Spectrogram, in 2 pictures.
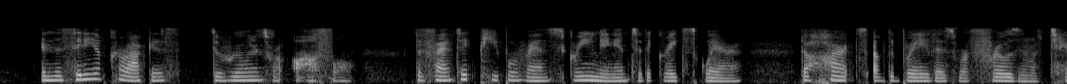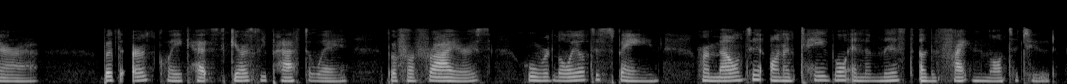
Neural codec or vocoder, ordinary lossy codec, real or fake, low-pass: codec, 16 kHz, 4 kbps, X-Codec, HuBERT features, trained on general audio; AAC, 24 kbps; fake; 5.4 kHz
